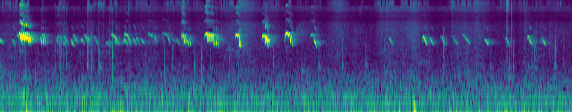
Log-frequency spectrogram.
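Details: Baby chicken chicks chirping: many short, high, falling peeps in quick overlapping bursts, with a steady low rumble of background noise.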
